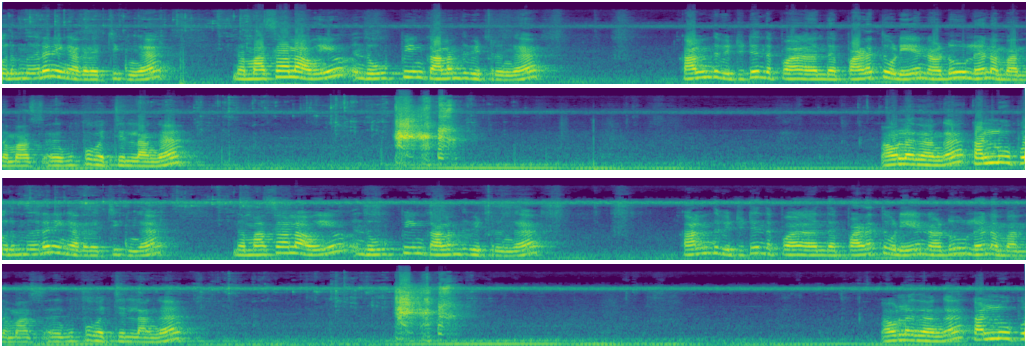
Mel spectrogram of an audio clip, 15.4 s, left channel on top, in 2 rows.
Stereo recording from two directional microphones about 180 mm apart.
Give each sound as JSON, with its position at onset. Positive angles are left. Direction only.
{"t": 0.0, "sound": "speech", "side_deg": 20}
{"t": 5.0, "sound": "speech", "side_deg": 20}
{"t": 10.6, "sound": "a sound", "side_deg": -10}
{"t": 14.3, "sound": "speech", "side_deg": 25}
